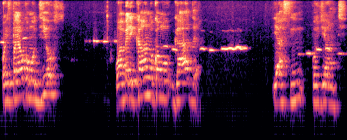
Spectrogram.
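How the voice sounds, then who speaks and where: A man's voice: high-pitched, steady tone, takes it slowly. A Brazilian man preaching a sermon in an earnest, repetitive way, often restarting his phrases. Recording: echoey room, distant mic, noisy.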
